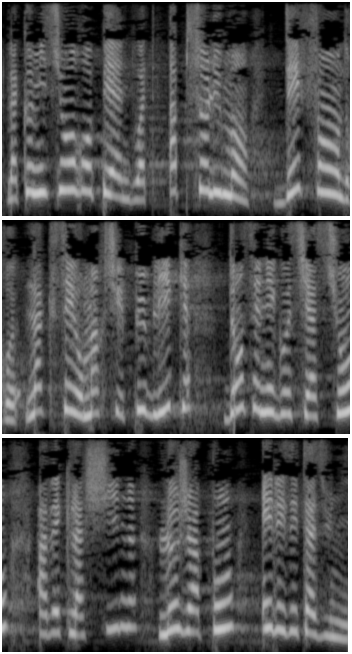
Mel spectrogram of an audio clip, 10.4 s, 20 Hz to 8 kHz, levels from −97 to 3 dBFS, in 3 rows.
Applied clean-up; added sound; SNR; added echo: none; none; none; none.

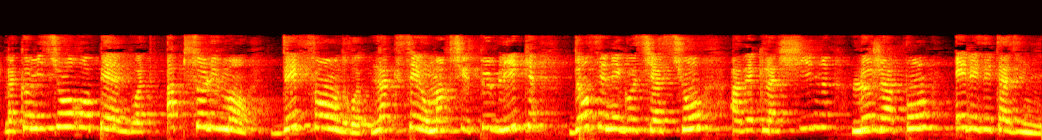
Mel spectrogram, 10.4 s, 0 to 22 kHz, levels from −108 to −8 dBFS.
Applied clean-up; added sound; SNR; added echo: none; none; none; reverberation time 0.8 s.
